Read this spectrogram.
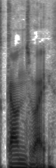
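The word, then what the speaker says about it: Ganj-i-Sawai: And, you know, the reports of what happened aboard the okay, I really struggle with this pronunciation, the Ganji Sui. So apparently this is anglicized as Gunsway. So for this purpose of this chat now, I'm just going to call it the Gunsway.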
